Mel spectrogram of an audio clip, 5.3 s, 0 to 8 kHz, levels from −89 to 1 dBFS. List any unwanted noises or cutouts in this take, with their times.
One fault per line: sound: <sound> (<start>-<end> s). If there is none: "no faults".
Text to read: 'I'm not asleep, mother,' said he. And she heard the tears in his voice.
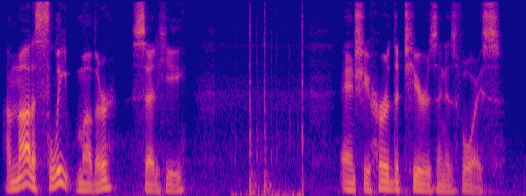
sound: squeak (2.3-3.0 s)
